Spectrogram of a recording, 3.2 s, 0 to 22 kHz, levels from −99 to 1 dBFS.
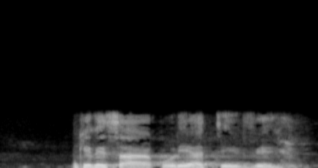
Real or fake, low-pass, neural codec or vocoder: real; 7.2 kHz; none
